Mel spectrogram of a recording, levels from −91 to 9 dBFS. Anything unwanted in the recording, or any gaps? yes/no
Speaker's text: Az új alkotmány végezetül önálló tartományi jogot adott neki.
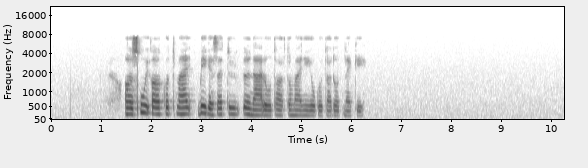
no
